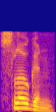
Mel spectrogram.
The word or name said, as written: slogan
